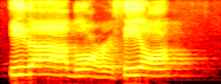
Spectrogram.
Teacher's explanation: ذال ہے، بغیر سیٹی کے پڑھا جائے گا. ذال جو ہے یہ سیٹی کے ساتھ نہیں پڑھا جائے گا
